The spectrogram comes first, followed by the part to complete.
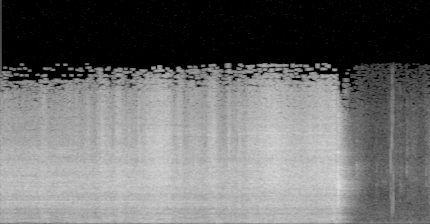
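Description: Bullet-style personal blender running steadily while blending a protein shake, then cutting off abruptly about five seconds in.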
